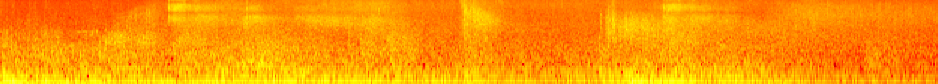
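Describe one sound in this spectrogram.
A volcano rumbles deeply as it erupts.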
